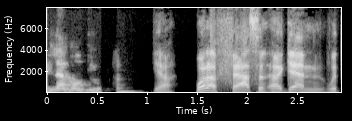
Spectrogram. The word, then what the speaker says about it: L'Amant double: Am I pronouncing that l'amant correctly? double. Oui, l'amant double Yeah.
